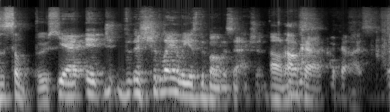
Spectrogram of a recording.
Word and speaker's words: shillelagh: I will do my shillelagh.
